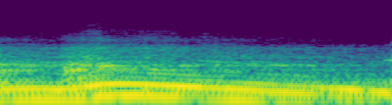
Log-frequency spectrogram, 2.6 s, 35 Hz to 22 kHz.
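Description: A Lexus IS250 six-speed idles just after startup with heavy vibration, a loud, steady low rumble and shake close by, with no talk over it.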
